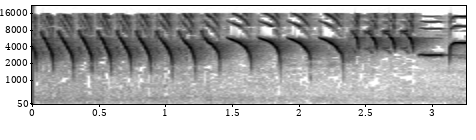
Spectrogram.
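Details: Canary song played so that other canaries answer and sing: a steady run of about twenty sharp, high, downward-swept notes repeated in rhythm, ending in two clear sustained whistles.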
